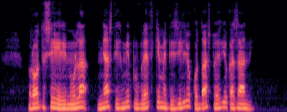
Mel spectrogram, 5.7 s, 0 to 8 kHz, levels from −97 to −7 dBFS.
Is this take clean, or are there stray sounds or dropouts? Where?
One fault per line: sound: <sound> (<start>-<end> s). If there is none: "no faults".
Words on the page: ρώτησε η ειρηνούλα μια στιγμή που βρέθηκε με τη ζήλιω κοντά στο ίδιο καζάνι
no faults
